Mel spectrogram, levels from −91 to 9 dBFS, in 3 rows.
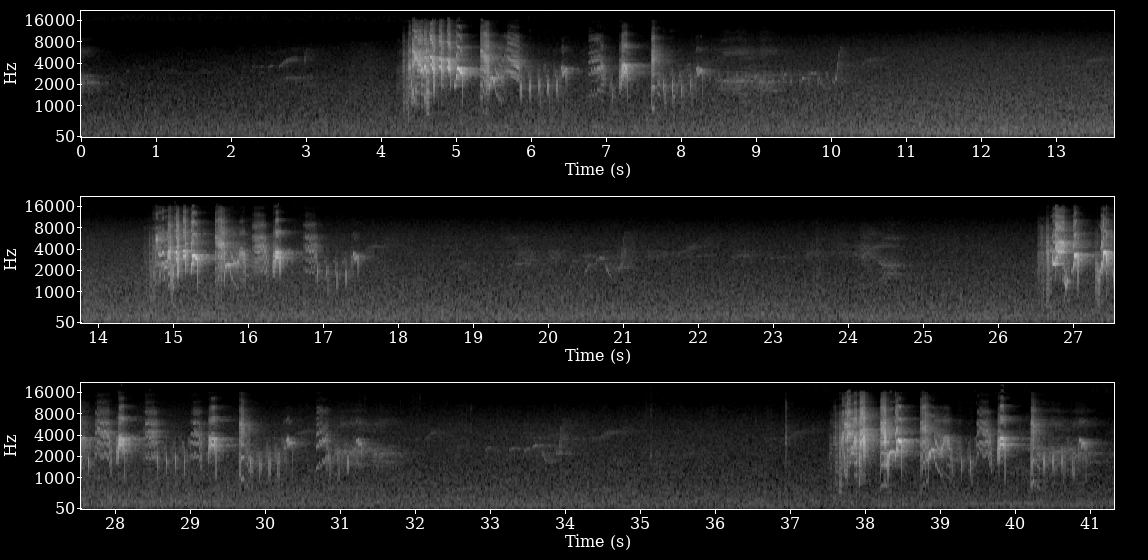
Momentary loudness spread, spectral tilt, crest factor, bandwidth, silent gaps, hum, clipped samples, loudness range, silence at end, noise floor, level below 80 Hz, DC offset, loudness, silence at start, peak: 25 LU; 1.5 dB/octave; 26 dB; 19 kHz; none; none; under 0.1%; 21 LU; 0.3 s; -58 dBFS; -70 dBFS; under 0.1%; -22 LUFS; 4.3 s; -4 dBFS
